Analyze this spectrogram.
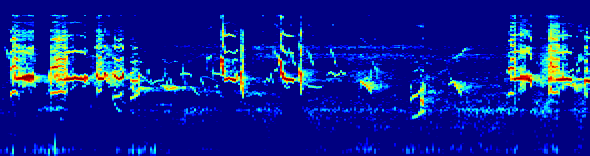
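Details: Oriental magpie-robin (kacer) song to trigger singing in other birds: loud whistled bursts with harsh chatter, short downward slurs, pauses, then another strong burst of whistles.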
